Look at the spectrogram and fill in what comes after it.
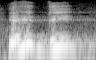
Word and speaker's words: يهدي: يهدي، يلاحظ في هذه الكلمة أن التاء غير موجودة، أصلها يهتدي فهذه التاء غير موجودة، وإنما التاء أضغمت في حرف الدال فلم تلفظ التاء،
